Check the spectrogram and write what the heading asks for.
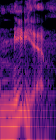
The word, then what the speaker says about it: Medea: It's spelled Medea, but it's the word, it's Media, it's where it comes from.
